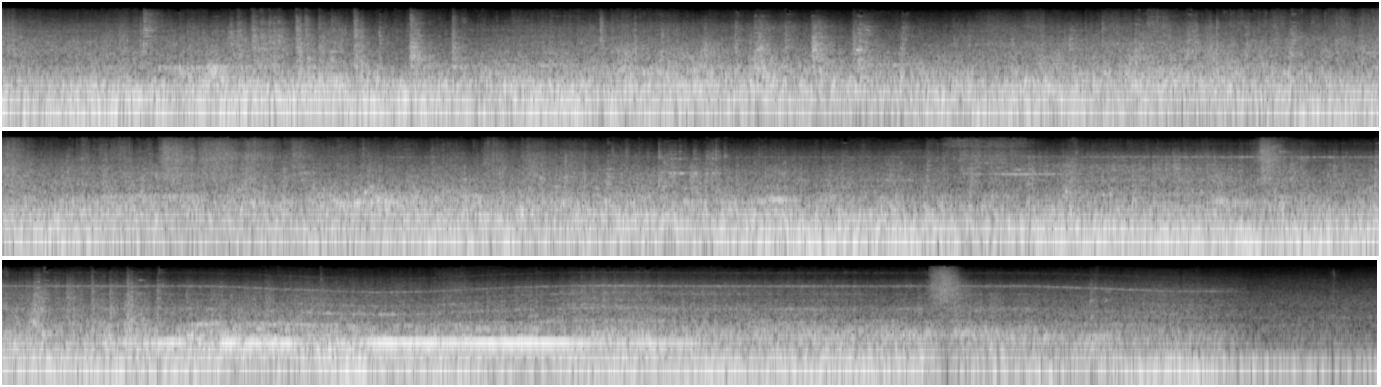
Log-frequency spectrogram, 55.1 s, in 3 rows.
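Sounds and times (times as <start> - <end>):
wheels clacking over rail joints: 0.0 - 51.8
freight car wheels rumbling on rails: 0.0 - 52.9
faint wheel squeal: 34.3 - 53.3.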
